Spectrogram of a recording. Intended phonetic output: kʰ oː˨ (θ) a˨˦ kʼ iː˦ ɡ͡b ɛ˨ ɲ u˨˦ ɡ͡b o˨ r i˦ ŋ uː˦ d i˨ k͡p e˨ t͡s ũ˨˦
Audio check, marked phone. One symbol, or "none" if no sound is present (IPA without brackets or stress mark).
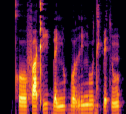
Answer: f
